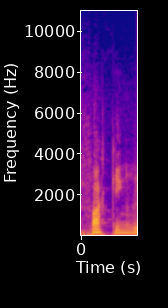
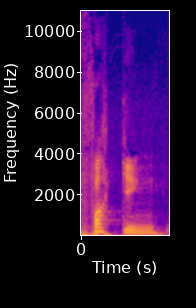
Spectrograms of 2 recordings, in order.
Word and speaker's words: Fucking: Så byn Fucking vill gå till folkomröstning om att byta namn. – Mm. Och eh, det uttalas ju såklart inte fucking, utan det uttalas Nej, det på fucking. på österrikiska då.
